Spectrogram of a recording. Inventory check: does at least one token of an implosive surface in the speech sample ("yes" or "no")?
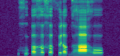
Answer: no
